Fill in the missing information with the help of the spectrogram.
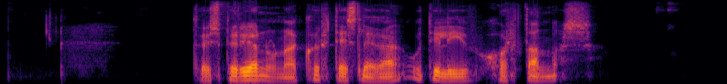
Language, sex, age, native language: Icelandic, male, 50-59, Icelandic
